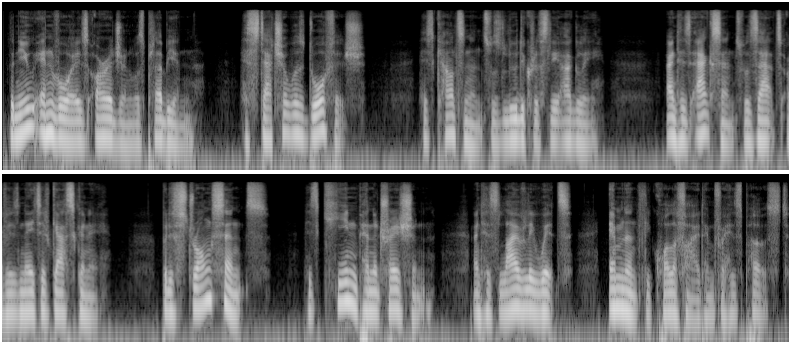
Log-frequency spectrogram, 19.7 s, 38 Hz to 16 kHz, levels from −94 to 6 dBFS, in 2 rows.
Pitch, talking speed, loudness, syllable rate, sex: 115 Hz, 125 wpm, -20 LUFS, 4.6 syllables/s, male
